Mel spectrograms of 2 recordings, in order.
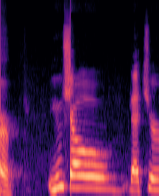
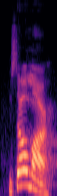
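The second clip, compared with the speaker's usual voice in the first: loud, raised-pitch summons; calling out; 4 semitones higher, 8 dB louder than usual. Real, not acted. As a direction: call the man up sharply. Judge calls on the next party.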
